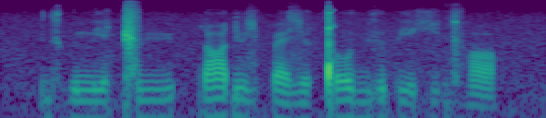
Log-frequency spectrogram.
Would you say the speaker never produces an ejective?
yes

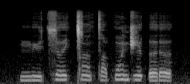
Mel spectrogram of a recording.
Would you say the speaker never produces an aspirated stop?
yes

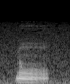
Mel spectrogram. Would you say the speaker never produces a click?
yes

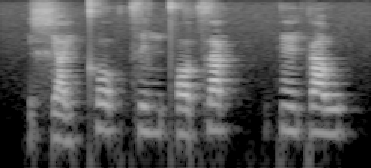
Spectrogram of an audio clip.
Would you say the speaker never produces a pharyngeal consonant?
yes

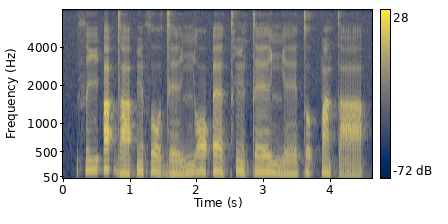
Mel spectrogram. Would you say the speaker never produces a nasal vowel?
no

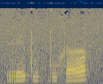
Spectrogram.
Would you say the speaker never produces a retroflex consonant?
yes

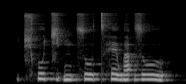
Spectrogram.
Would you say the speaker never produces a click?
yes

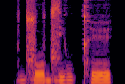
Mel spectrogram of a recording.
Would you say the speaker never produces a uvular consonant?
yes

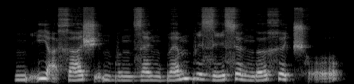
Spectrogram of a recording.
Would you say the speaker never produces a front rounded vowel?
no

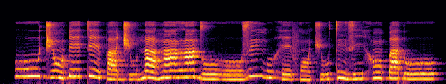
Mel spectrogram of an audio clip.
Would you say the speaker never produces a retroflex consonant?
yes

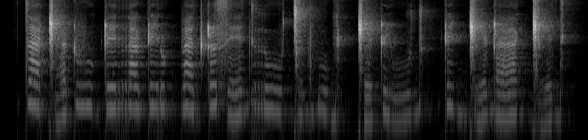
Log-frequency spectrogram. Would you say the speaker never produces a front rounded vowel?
yes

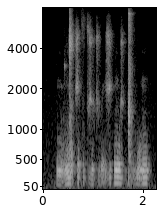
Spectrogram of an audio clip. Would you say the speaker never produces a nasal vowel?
yes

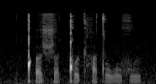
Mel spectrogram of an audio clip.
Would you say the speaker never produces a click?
no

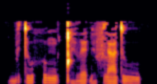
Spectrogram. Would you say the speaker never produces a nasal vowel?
yes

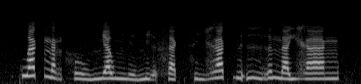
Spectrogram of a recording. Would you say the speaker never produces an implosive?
yes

